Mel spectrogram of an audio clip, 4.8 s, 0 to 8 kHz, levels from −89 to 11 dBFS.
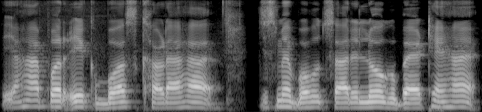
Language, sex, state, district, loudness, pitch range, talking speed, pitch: Hindi, male, Jharkhand, Palamu, -16 LUFS, 130-150 Hz, 150 wpm, 140 Hz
